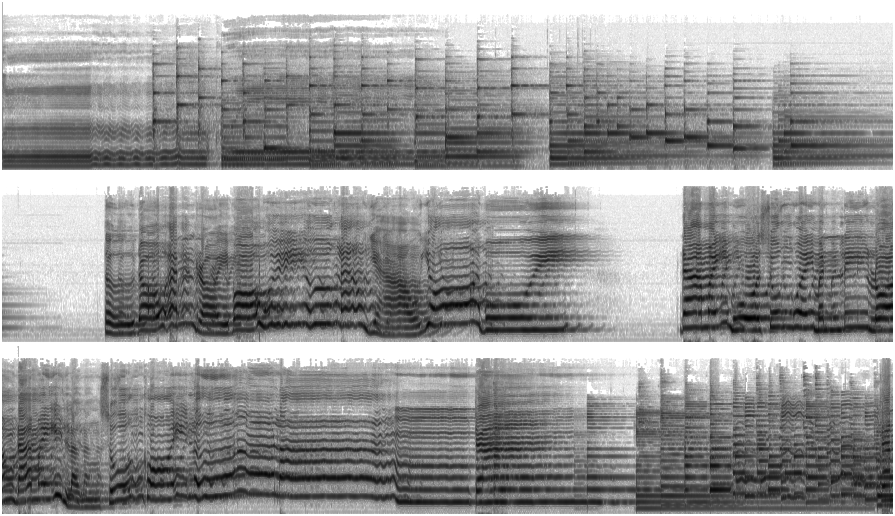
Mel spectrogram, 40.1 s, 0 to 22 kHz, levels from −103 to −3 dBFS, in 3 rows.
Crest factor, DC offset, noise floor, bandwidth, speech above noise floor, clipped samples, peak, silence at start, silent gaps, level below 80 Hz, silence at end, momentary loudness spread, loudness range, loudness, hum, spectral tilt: 14 dB; under 0.1%; -67 dBFS; 16 kHz; 56 dB; under 0.1%; 0 dBFS; 0 s; none; -60 dBFS; 0 s; 14 LU; 11 LU; -13 LUFS; none; -3.5 dB/octave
